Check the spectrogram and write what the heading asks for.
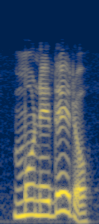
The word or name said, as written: monedero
